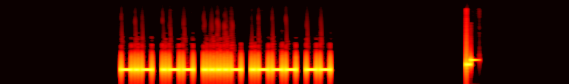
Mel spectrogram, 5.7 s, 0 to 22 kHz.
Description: Morse code, heard as a keyed tone, about 34 wpm, 700 Hz. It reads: KW4JM
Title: NA SOTA Chaser Callsigns 35wpm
